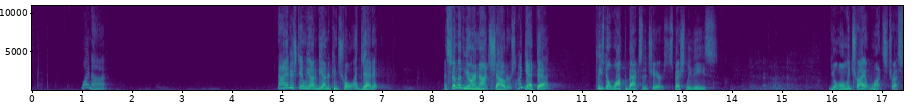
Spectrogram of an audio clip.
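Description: A man speaks with emphasis through a microphone, pausing between phrases.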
